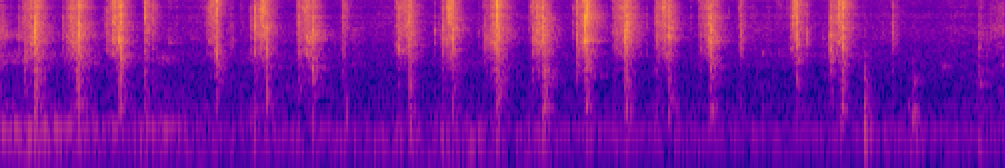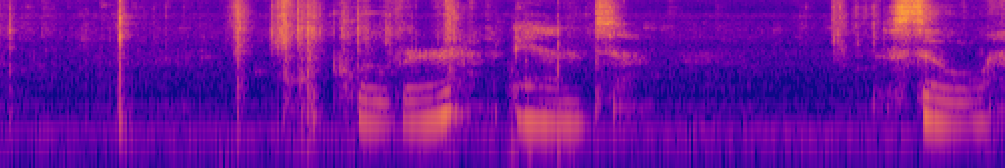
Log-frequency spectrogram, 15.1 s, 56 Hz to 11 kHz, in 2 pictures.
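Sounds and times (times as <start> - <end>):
cards being shuffled: 0.0 - 8.6, 9.2 - 11.1.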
